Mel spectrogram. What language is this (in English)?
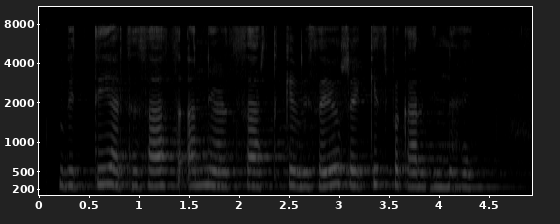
Hindi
